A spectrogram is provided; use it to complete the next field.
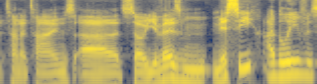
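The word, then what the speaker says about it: Yves Missi: seen it a ton of times uh so yez Missy I is how you say it and I'm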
